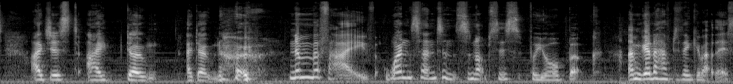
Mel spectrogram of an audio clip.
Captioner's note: laughs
